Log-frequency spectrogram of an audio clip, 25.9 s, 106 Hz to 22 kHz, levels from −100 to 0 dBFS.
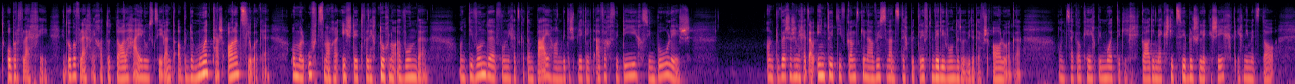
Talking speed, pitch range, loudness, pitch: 165 wpm, 155-175 Hz, -33 LUFS, 160 Hz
